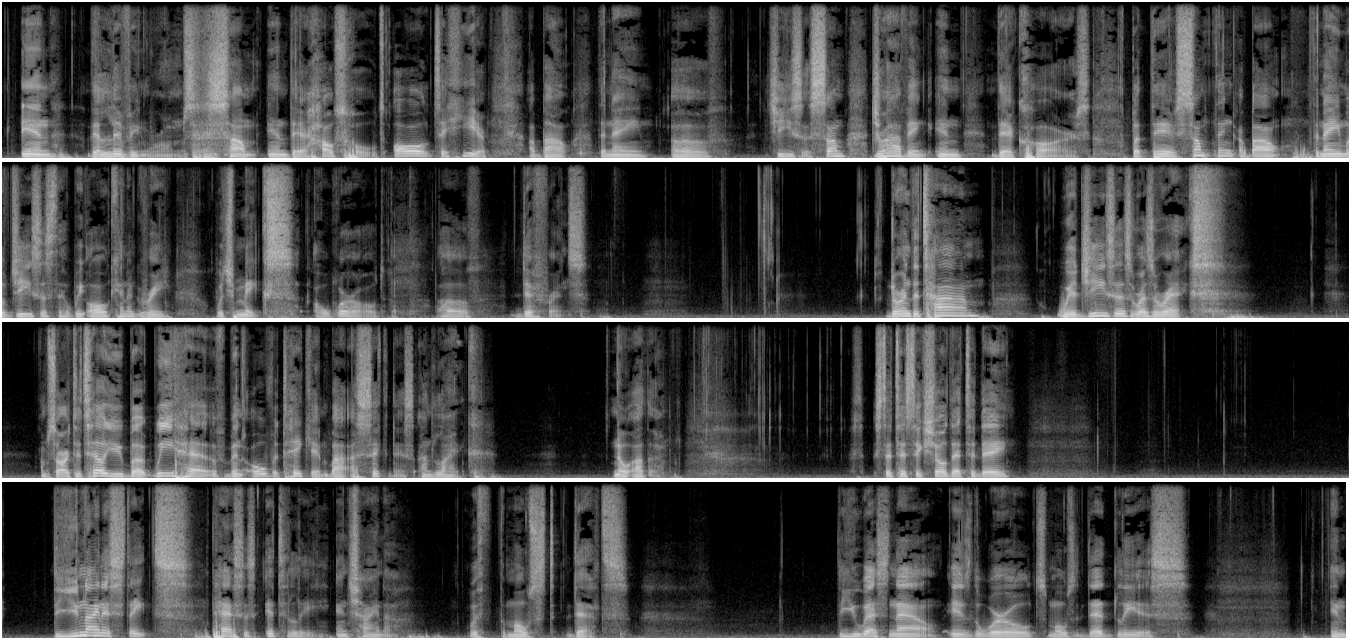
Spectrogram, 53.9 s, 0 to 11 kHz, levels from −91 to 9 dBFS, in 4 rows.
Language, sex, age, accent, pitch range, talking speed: English, male, 50-69, American, 120-155 Hz, 95 wpm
